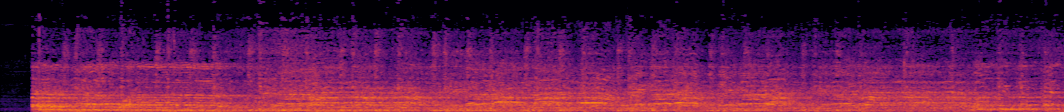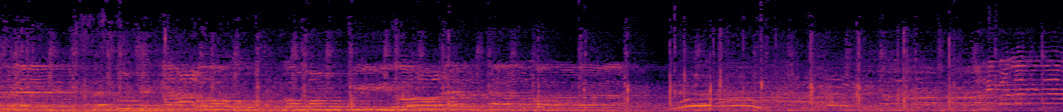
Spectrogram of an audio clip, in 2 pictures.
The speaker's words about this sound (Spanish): unieron todos a esta celebración en el Centro de Convenciones de Campeche. Ahí fue donde presentó su primer informe de gobierno Laida. Vamos a escuchar un poco de cómo bailaban, chiflaban, gritaban, hacían coreografías, aplaudían. Escucha, por favor.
